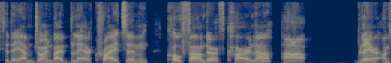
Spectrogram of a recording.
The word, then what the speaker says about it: Crichton: The CH for French people is so bad. So Crichton. Okay.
